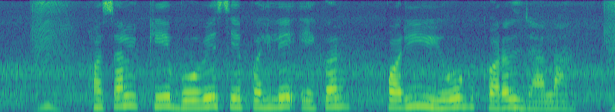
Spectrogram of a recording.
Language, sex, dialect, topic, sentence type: Bhojpuri, female, Western, agriculture, statement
